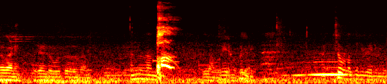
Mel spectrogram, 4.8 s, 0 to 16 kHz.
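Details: Male buffalo of the type called English buffalo at Chattiparamba market on 15 December 2024, a hot day: a drawn-out low, steady bellow near the end, with men talking loudly throughout.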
